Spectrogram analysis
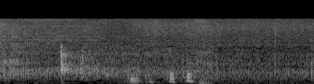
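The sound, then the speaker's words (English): Steady sizzling hiss of onions cooking in vegetable broth in a saute pan, with a few soft knocks from stirring rising briefly above the continuous frying sound. “So we'll put a little vegetable broth, just like last time, add our onions.”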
